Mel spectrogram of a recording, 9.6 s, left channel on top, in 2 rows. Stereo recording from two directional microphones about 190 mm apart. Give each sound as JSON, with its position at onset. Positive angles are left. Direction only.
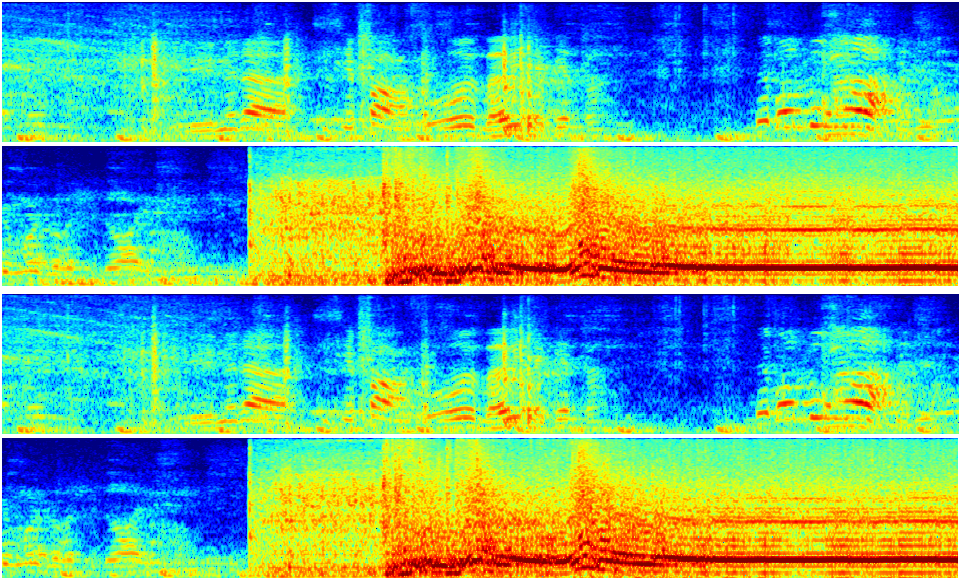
{"t": 0.7, "sound": "speech", "side_deg": 5}
{"t": 3.8, "sound": "speech", "side_deg": 0}
{"t": 5.9, "sound": "vehicle", "side_deg": 0}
